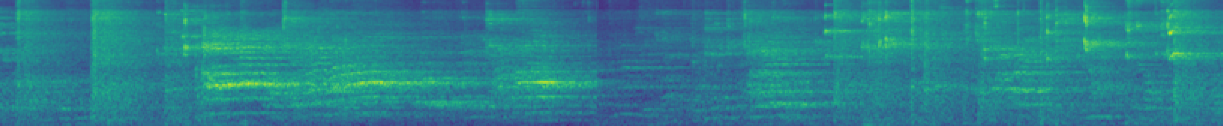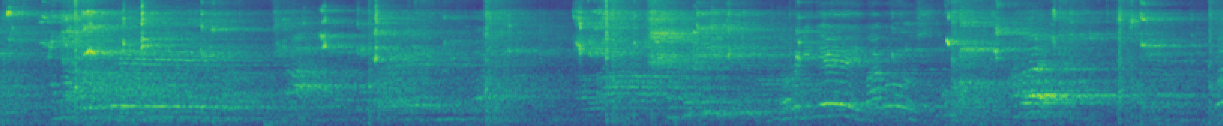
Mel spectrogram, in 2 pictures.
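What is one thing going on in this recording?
Men call out and talk in a large echoing hall.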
